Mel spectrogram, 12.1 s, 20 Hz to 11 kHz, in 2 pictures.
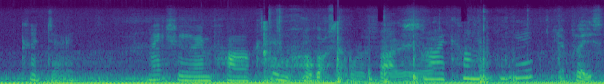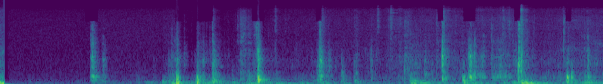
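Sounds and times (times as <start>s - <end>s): people climbing out: 0.2s - 6.1s, 6.9s - 12.0s
vehicle door knocks and thuds: 7.0s - 12.0s.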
